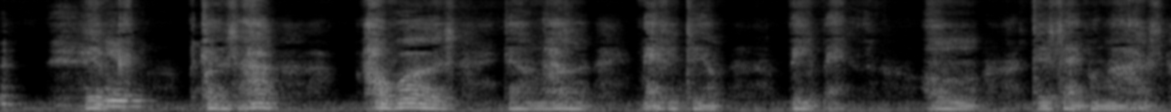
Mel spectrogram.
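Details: Male podcast guest with a disability who has a speech impediment; speech impediment.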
